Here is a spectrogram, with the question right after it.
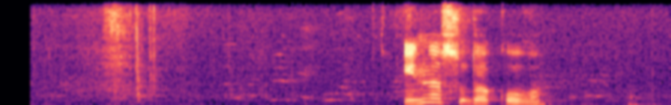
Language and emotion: Russian, neutral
